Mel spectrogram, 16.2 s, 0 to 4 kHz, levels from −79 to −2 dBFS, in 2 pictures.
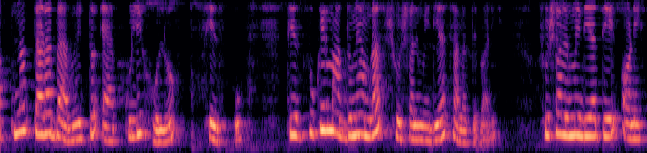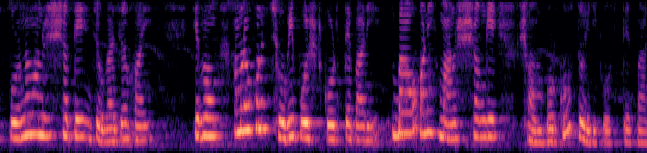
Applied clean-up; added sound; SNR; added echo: none; none; none; reverberation time 0.2 s.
